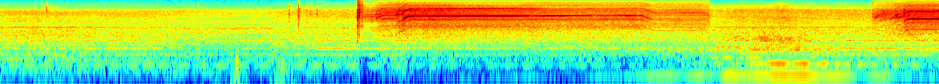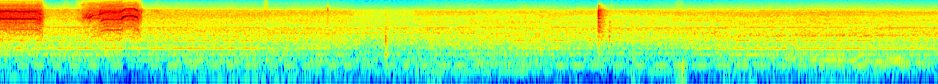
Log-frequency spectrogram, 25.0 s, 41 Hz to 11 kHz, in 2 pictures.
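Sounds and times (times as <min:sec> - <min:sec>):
power drill whining: 0:03.0 - 0:17.0.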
